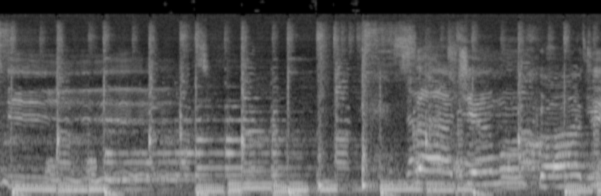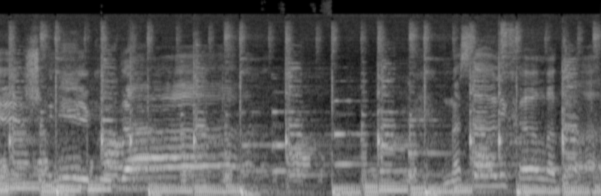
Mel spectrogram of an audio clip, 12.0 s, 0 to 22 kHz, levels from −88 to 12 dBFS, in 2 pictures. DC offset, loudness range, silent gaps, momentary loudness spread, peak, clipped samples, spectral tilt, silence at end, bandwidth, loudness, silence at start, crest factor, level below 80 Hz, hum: under 0.1%; 3 LU; none; 5 LU; -2 dBFS; under 0.1%; -4.5 dB/octave; 0 s; 17 kHz; -18 LUFS; 0 s; 16 dB; -30 dBFS; none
